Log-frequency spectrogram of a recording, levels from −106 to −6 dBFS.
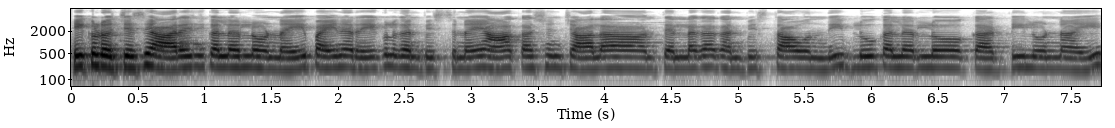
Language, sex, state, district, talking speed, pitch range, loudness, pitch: Telugu, female, Andhra Pradesh, Sri Satya Sai, 115 wpm, 195-215 Hz, -18 LUFS, 205 Hz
